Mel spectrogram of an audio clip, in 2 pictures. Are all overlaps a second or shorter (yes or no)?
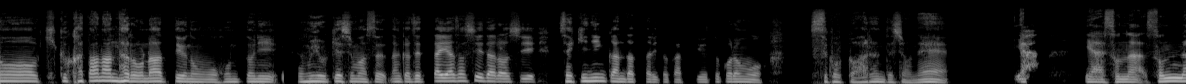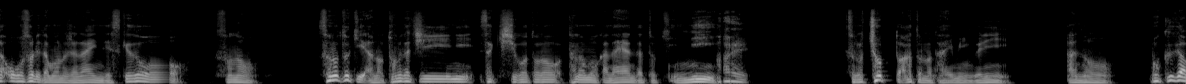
yes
